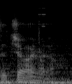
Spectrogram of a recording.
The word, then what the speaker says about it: gyro: Is it pronounced a euro or a gyro though? Gyro. In this case, it's a gyro.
